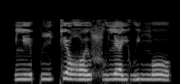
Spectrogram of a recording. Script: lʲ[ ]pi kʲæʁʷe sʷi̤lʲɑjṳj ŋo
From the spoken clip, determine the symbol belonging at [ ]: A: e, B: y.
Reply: A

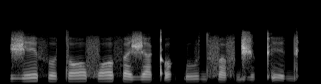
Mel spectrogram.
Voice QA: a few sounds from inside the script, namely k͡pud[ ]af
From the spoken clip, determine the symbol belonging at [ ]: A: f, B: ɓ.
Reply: A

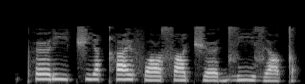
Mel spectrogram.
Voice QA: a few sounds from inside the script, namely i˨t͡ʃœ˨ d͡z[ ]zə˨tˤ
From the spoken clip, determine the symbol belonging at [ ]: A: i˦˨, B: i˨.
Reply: A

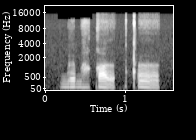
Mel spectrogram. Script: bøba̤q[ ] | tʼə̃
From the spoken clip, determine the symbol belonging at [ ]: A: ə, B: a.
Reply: A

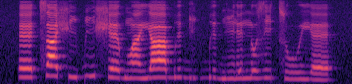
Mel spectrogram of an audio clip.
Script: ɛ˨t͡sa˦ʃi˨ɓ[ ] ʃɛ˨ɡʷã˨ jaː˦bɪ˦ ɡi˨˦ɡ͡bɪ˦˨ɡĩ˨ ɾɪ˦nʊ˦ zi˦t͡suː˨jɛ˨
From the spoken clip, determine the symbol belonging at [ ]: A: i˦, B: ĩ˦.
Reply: A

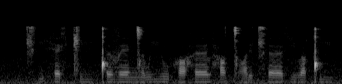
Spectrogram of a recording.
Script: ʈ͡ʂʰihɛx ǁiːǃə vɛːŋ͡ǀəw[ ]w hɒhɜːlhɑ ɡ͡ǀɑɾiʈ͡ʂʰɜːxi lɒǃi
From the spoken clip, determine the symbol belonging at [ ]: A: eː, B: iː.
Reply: B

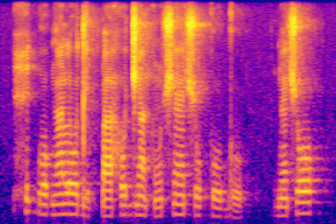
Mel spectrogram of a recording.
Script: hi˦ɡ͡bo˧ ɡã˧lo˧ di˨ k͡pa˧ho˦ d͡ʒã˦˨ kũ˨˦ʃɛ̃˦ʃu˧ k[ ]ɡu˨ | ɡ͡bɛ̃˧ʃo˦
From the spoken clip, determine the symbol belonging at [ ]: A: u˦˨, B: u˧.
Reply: B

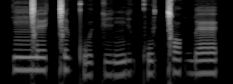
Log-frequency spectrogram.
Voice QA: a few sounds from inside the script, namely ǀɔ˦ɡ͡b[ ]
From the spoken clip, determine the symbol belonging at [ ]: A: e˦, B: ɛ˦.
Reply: B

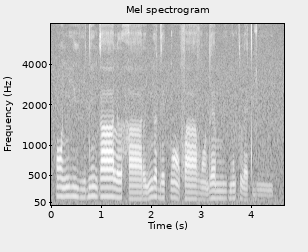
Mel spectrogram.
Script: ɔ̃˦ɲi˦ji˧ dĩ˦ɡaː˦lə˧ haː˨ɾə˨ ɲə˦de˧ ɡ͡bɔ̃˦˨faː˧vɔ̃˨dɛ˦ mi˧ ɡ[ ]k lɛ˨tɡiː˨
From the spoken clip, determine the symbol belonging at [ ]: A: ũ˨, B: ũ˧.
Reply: B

